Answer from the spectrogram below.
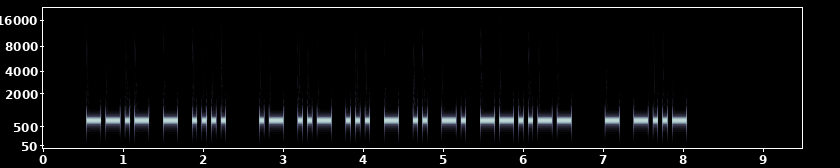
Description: Morse code, heard as a keyed tone, about 20 wpm, 700 Hz. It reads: QTH AUSTIN, TX
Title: Practice QSO - Exchange 1 - Beginning - 20wpm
